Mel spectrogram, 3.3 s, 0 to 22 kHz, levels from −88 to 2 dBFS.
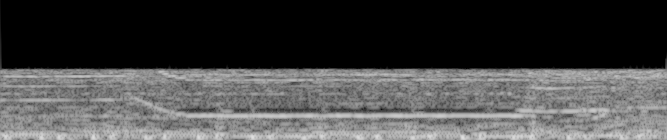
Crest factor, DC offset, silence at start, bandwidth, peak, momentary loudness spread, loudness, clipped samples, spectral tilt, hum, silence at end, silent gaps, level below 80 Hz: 14 dB; under 0.1%; 0 s; 3 kHz; -4 dBFS; 1 LU; -17 LUFS; under 0.1%; -11 dB/octave; none; 0 s; none; -26 dBFS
